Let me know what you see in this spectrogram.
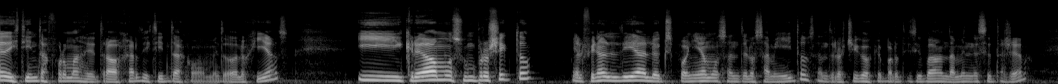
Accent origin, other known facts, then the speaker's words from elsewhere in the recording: Buenos Aires, Argentina; born there; yo nací en Pompeya.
